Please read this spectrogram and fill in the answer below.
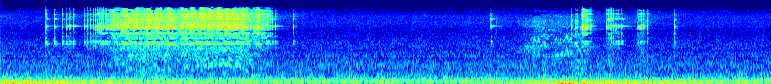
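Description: Fishing reel ticking rapidly for about two seconds, then a few short clicks, while a fish on the line is played on a bent spinning rod; low handling rumble underneath.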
